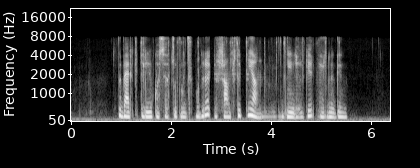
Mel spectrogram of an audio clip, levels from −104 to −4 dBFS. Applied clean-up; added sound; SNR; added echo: neural diffusion model UNIVERSE++.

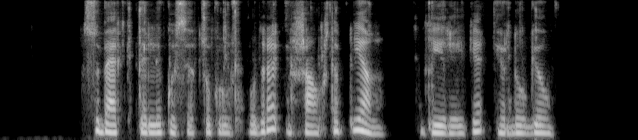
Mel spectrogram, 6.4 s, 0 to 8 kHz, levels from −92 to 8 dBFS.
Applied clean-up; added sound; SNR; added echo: neural mask model Resemble Enhance denoiser.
